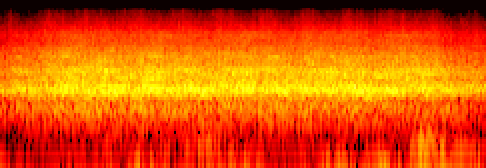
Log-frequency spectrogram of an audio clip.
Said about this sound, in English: The sounds of golf are a big deal to the fans, or so they tell me. Here's how the Masters sounded pre-pandemic. Usually, golfers play alongside packed sidelines full of clapping and cheering fans.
